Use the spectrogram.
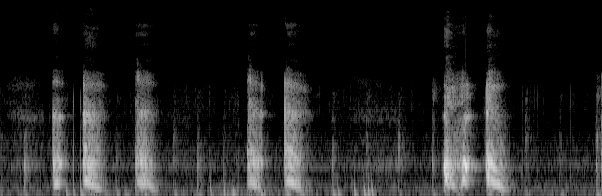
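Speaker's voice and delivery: long, loud racking coughing fit; can't stop coughing. Real, not acted. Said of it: "Oh, this is what I mean".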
